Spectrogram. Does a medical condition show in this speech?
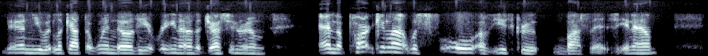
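Yes: loss of singing voice; lost singing voice around 2006-2007 after about 16-17 years as band vocalist, can still speak; speaking voice retained.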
